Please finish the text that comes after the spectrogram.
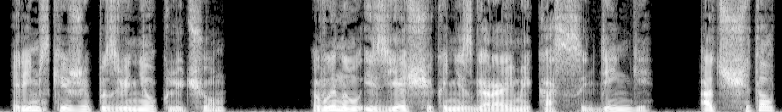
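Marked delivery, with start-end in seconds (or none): none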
